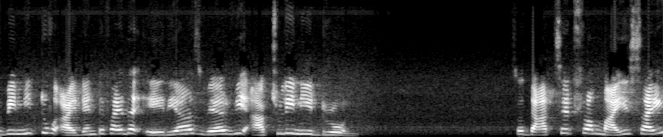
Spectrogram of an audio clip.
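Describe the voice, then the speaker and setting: Lively intonation and long, frequent pauses mark this speaker with an Indian accent. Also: woman, high pitch for a woman, moderate pace. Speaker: conference speaker, composites industry. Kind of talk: conference talk. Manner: hesitant, many fillers.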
